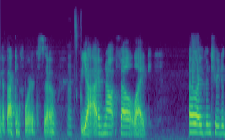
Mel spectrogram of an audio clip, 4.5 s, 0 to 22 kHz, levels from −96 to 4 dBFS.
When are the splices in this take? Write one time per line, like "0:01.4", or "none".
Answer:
0:01.6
